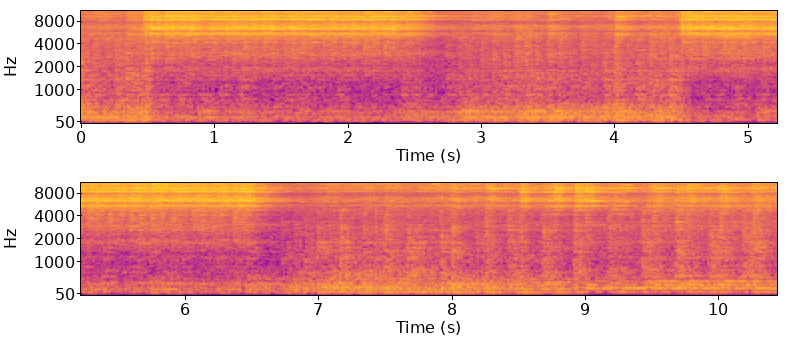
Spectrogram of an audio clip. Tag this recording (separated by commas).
Percussion, Music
